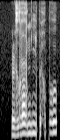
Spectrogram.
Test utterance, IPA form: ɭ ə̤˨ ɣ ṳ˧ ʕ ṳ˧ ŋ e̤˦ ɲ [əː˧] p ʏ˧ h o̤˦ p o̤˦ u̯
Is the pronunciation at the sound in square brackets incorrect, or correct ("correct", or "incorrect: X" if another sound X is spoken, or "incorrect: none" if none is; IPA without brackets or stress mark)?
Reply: correct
